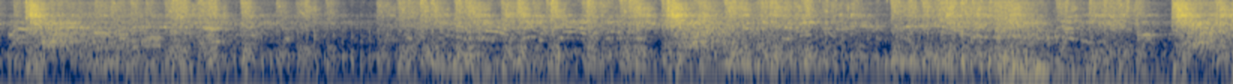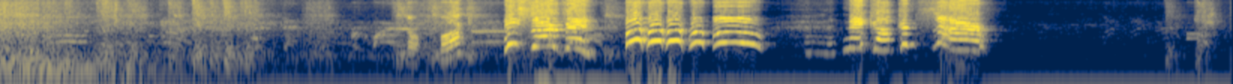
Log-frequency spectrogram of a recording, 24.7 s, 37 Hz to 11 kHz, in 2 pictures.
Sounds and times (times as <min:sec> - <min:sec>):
Speech: 0:20.8 - 0:22.3.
